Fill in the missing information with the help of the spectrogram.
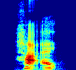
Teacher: a third falling then Rising tone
